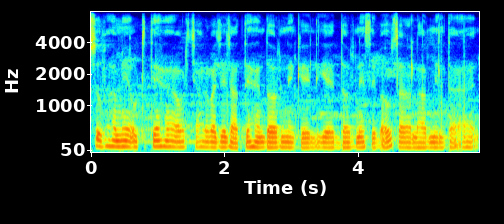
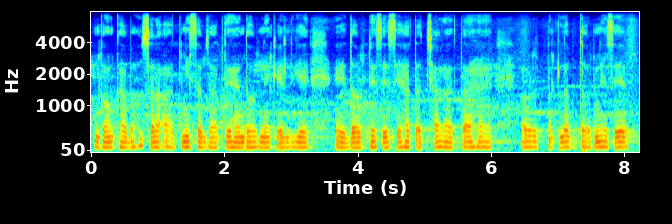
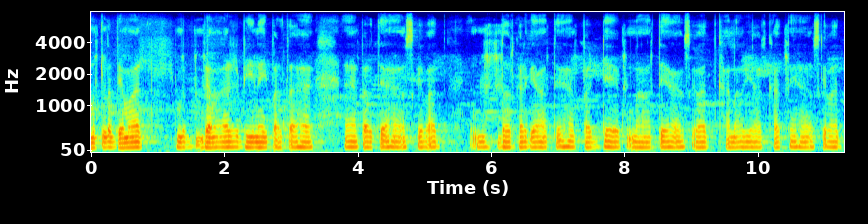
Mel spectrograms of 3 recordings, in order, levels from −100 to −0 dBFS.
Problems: constant background noise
